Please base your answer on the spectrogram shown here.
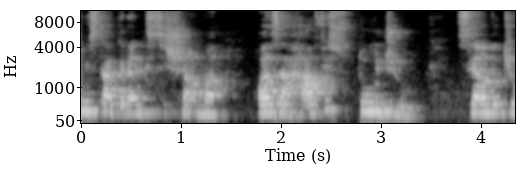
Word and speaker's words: Rhafa: profissional, que é Rosa Rafa, sendo que o Rafa se escreve Rhafa. Então, Rosa Rafa, com esse H aí no meio.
